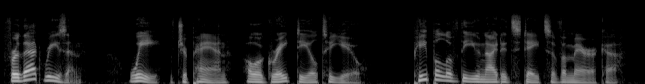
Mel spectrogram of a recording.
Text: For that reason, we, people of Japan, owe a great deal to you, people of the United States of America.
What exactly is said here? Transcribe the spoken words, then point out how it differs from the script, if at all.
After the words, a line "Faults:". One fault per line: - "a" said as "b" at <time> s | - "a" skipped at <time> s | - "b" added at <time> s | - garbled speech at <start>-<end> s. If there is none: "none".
For that reason, we, of Japan, owe a great deal to you, people of the United States of America.
Faults:
- "people" skipped at 1.6 s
